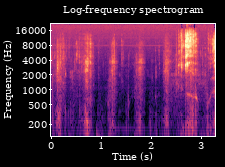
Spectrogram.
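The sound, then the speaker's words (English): Crunching of a crisp Uglies jalapeno-flavored potato chip being bitten and chewed, a series of sharp, crackly bursts repeating irregularly, getting louder toward the end, with no talking. “Look at that crunch. That's a good chip.”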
